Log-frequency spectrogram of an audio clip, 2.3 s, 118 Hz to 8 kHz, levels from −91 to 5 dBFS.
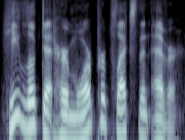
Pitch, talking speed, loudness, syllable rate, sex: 145 Hz, 205 wpm, -17 LUFS, 5.4 syllables/s, male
